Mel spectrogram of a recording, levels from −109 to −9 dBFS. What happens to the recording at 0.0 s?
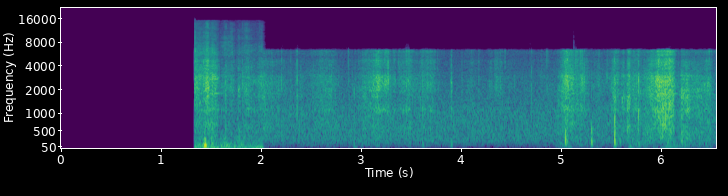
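At 0.0 s the audio starts cleanly and plays without any fault.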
